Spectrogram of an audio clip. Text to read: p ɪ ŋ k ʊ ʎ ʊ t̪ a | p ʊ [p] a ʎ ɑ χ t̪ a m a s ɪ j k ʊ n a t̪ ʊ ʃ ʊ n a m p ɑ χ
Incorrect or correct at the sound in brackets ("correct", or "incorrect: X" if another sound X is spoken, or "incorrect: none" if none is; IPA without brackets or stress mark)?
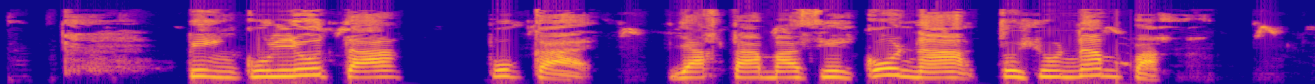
incorrect: k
